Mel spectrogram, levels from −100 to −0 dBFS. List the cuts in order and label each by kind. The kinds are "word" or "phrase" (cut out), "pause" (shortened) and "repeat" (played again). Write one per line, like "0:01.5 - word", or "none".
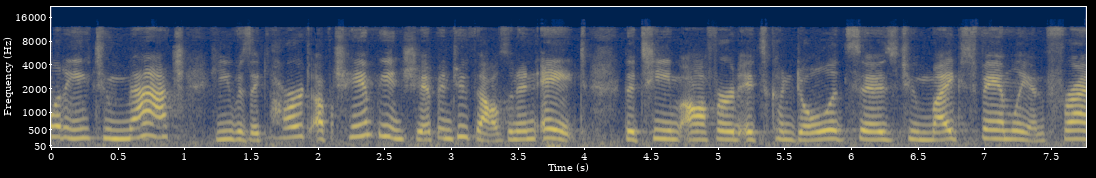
0:01.2 - word
0:01.6 - word
0:02.1 - phrase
